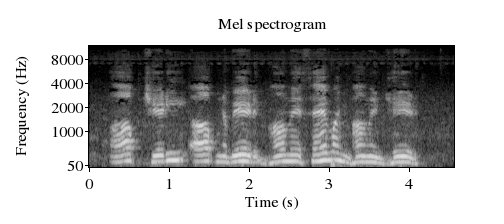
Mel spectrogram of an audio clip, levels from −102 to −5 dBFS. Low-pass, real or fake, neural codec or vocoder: 10.8 kHz; real; none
